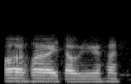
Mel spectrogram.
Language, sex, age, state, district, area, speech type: Manipuri, male, 18-30, Manipur, Senapati, rural, conversation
